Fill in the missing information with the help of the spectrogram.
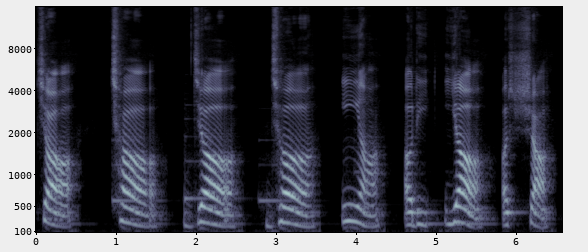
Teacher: ये सारा हमारा तालु से ही निकलता है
